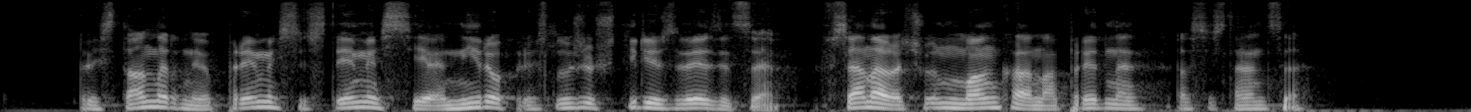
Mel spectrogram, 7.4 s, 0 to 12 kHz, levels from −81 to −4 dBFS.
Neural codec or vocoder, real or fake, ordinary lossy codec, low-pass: codec, 24 kHz, 3 kbps, HILCodec; fake; none; none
